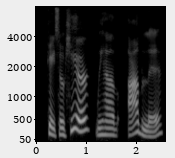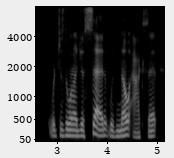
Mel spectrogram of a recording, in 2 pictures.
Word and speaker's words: hablé: Okay, whereas here with an accent, now we have hable. I always tell my students to kind of jump, right? Hable.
